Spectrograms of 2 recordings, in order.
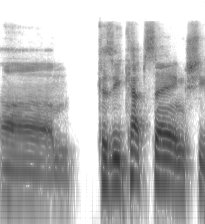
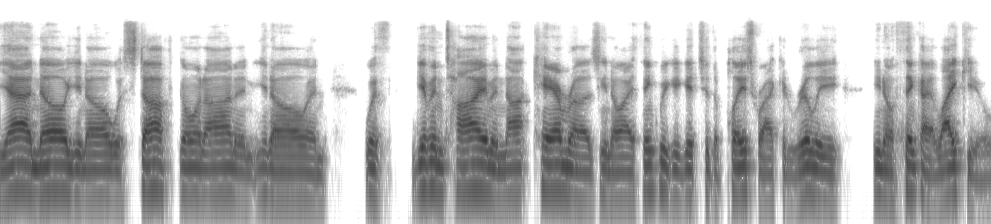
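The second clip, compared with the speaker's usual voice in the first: mock expressionless, flat deadpan monotone. Retelling what a man on a dating show said at dinner: imitating a deadpan reply.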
